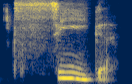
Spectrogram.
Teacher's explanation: that's a combination of the t sound and the s sound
